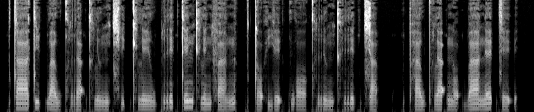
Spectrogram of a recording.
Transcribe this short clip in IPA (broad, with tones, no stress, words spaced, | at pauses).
taː˦˥ti˥˩t̚ wa˩˦wkʰra˨˩ʔkʰlɯ˩˦ŋ t͡ɕʰi˨˩t̚kʰleː˨˩w pre˥˩k̚te˥˩nkʰle˧nfa˩˦n | tɔ˨˩ʔje˨˩ʔ kwɔː˨˩kʰrɯ˩˦ŋ kʰre˥˩k̚t͡ɕa˨˩p̚ | pʰa˧wpʰla˦˥ʔnɔ˨˩ʔbaː˥˩ nɛː˥˩t̚se˨˩ʔ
